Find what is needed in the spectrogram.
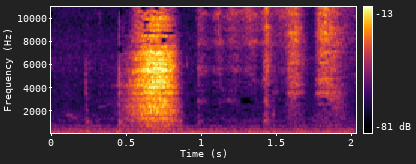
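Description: Watercolour brush bristles rubbing briefly: a soft, short swish about half a second in, over a faint low room hum.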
